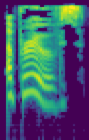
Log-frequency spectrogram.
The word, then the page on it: approves: British English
